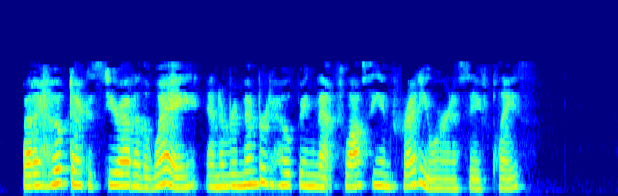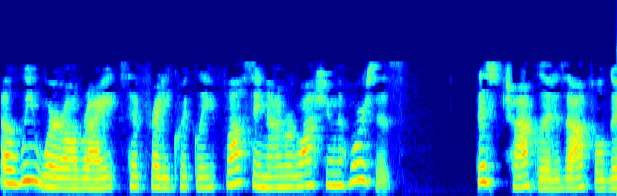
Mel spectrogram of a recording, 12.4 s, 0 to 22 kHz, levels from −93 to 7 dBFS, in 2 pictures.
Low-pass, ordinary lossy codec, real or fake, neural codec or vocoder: 7.2 kHz; MP3, 24 kbps; real; none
